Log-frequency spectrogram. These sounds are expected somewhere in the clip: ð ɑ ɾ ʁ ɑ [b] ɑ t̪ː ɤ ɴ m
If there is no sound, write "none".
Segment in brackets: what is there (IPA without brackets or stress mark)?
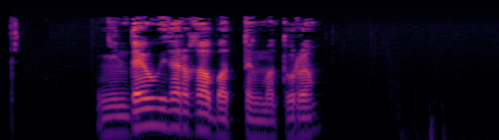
b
